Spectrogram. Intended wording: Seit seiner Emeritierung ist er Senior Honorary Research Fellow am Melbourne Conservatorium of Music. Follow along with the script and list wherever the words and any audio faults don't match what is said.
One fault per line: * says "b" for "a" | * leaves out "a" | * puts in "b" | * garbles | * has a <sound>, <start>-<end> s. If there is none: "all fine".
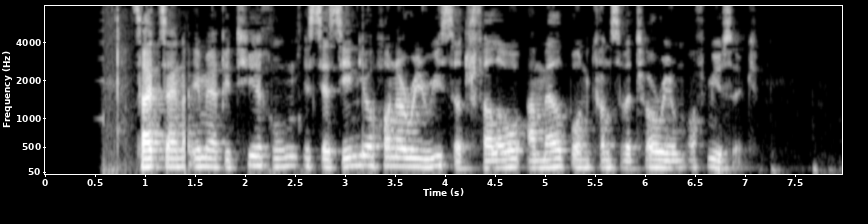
* has a dropout, 1.4-1.4 s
